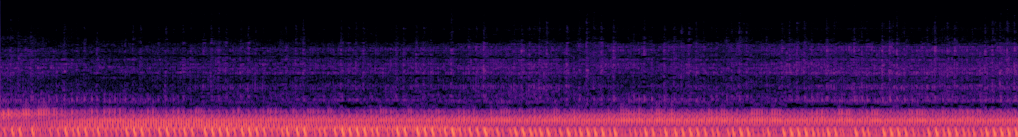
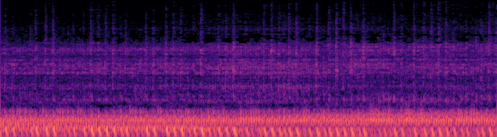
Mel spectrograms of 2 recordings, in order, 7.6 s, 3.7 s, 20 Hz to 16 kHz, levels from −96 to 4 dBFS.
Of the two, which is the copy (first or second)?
second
